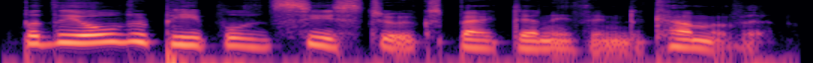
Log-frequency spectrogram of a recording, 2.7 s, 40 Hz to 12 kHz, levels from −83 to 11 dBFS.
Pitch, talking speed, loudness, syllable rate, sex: 200 Hz, 290 wpm, -19 LUFS, 7.7 syllables/s, female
